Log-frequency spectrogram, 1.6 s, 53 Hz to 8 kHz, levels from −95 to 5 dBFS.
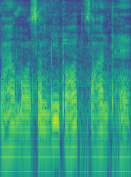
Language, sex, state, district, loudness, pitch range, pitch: Hindi, male, Bihar, Saharsa, -16 LUFS, 100-105 Hz, 100 Hz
